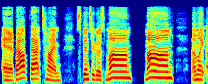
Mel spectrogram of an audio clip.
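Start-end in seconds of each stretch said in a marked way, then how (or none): 2.1-3.4 raised, loud imitation of a son calling; calling for mom. Son calls to his mom during the stop, calling out. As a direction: call out for your mother, imitated.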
